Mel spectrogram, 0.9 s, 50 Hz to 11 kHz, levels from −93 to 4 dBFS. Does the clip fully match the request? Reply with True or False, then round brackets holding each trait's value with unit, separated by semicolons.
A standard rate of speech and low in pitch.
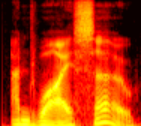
True (190 wpm; 100 Hz)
